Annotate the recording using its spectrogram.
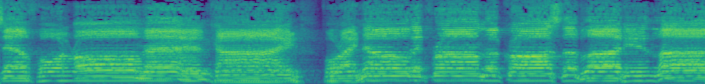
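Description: Unaccompanied hymn singing: several voices in a cappella harmony hold long, slow notes in parts, with one brief breath pause just before halfway.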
